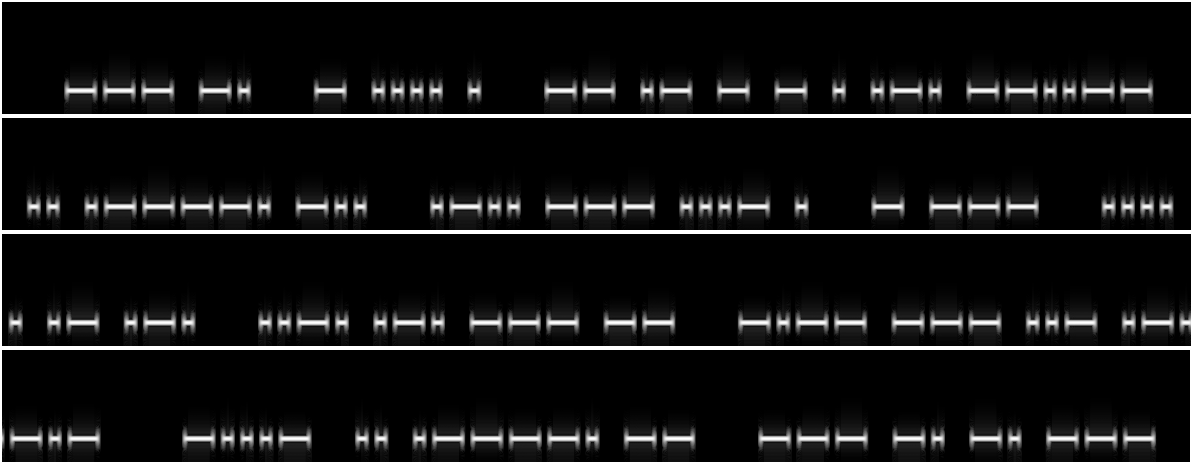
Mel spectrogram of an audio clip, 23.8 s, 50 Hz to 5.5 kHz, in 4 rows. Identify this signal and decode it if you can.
Morse code, heard as a keyed tone, about 25 wpm, 600 Hz. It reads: ON THE MATTER, I'D LOVE TO HEAR FROM YOU. <BT> I'M ONNO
